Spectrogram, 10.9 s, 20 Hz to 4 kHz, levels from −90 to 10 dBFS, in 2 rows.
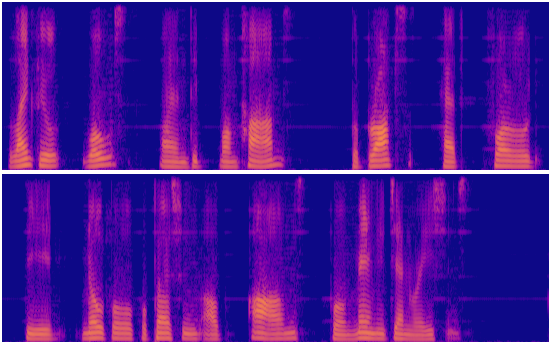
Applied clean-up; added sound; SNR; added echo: neural separator model SepFormer WHAMR!.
